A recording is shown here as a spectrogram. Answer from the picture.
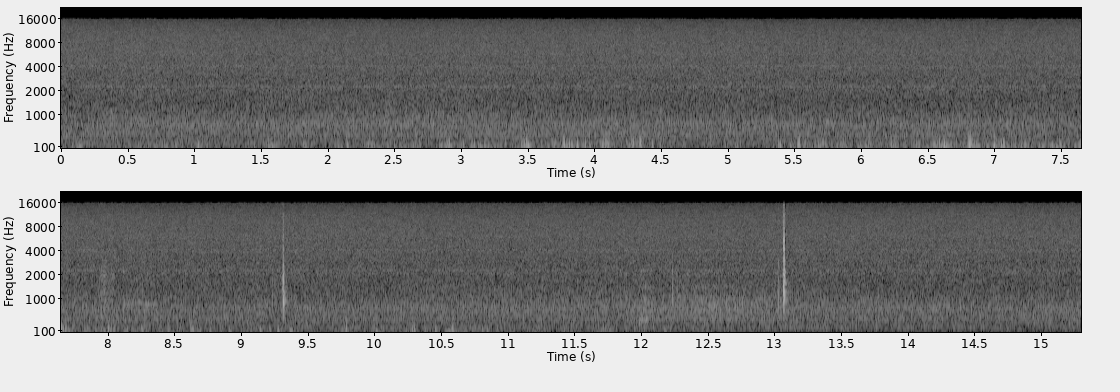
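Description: Low rumbling wind buffeting the camera microphone, rising and falling in gusts, with two short sharp clicks late on.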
